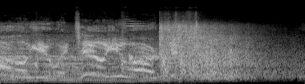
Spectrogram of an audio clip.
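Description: A cartoon creature shouts angrily up close.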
